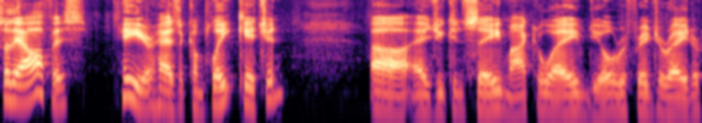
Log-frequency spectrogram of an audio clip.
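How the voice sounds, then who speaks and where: A man with a plain, everyday voice talks fairly slowly at a medium pitch, with ordinary pitch variation. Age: 60s. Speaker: semi-retired car dealer and vlogger. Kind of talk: casual video tour vlog. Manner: relaxed, with frequent fillers.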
